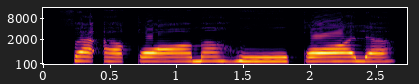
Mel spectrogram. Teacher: ہم اپنی آواز 2 مد کے برابر لمبی کریں گے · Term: مد صلہ صغرا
